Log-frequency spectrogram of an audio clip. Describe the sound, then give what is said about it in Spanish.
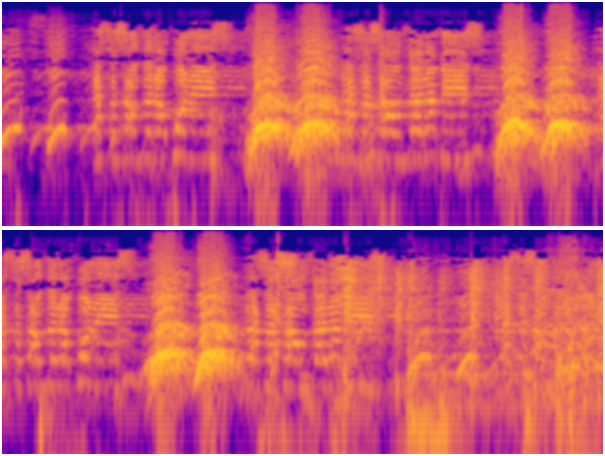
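A group of people shouting together in loud, repeated bursts, roughly three big chant-like surges separated by brief lulls, with crowd noise and scattered chatter in between. “¿Quieren, seguir, gritando?”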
